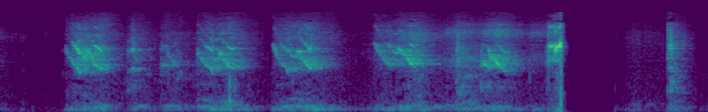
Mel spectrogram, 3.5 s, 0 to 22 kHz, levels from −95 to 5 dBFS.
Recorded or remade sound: recorded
